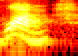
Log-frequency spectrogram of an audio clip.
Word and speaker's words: one: when we are saying one you see first of all we are getting the sound of w that is wah wah sound we are getting isn't it it is not the sound of o so if i talk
